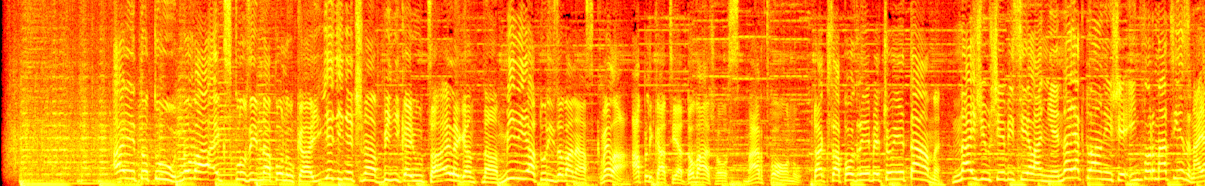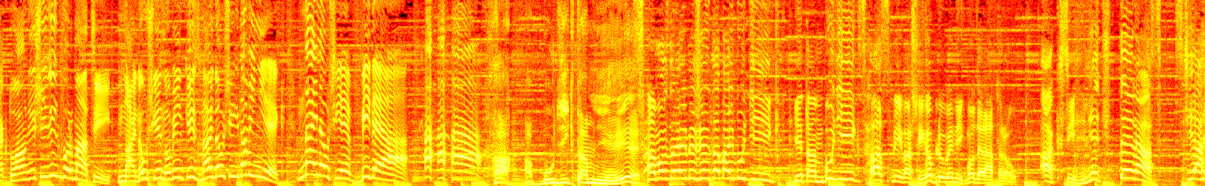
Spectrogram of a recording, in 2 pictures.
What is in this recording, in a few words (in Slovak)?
teleshopping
